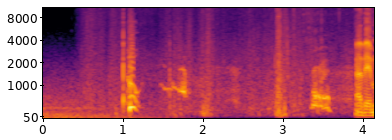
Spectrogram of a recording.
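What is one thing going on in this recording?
A camel groans and grunts nearby.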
